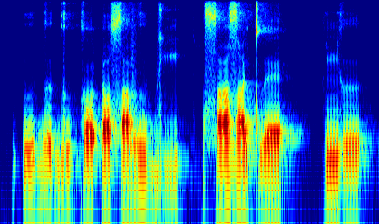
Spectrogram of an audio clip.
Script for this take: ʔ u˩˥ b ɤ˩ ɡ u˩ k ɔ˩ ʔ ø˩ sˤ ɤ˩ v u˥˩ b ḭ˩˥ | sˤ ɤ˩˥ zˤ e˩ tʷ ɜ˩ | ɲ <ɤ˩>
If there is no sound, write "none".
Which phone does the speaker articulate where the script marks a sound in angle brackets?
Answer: ɤ˩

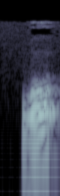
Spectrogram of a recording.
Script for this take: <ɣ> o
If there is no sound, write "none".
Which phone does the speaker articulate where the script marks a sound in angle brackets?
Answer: w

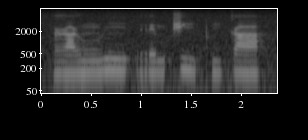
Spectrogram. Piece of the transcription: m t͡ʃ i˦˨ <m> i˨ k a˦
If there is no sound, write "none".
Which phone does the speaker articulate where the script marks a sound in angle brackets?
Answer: pʰ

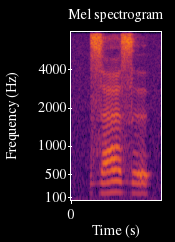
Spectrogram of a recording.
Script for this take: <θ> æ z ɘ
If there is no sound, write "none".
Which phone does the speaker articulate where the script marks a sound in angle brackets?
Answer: z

